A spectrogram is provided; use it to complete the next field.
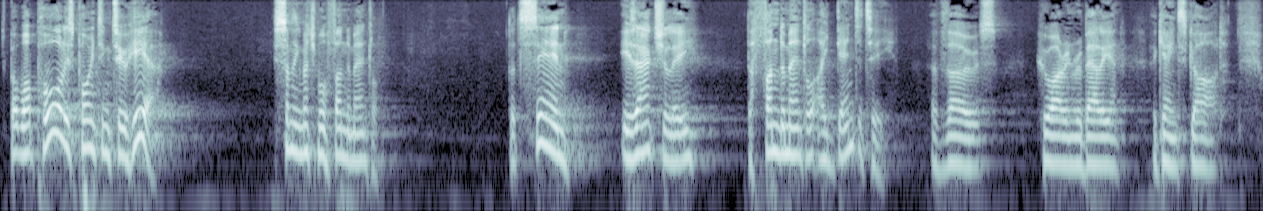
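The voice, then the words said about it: Non-American accent. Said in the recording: “You can tell from my accent, I'm not an American.”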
